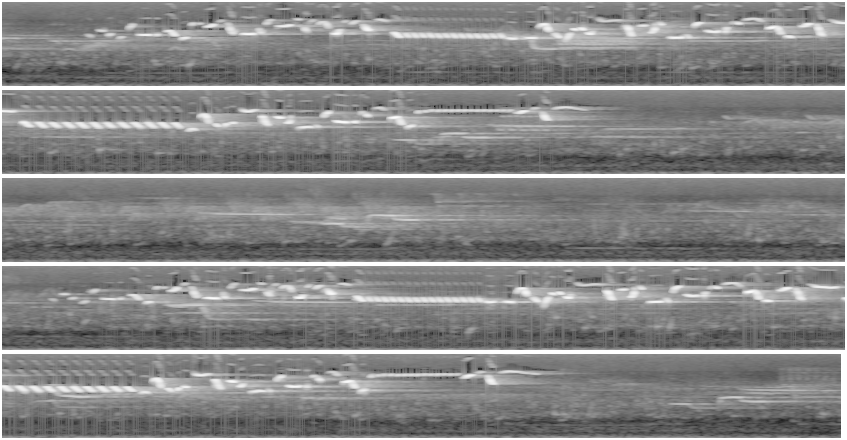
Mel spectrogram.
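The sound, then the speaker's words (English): A winter wren pours out two long, rapid, high-pitched bubbling songs full of trills and tinkling notes, separated by a quiet pause, heard clearly with faint background ambience. “The lively, bubbling song of the winter wren was described by John Burroughs as a tremulous, vibrating tongue of silver.”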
